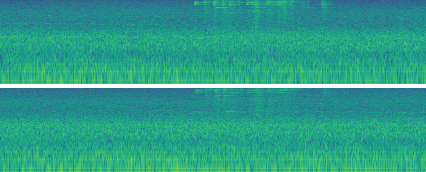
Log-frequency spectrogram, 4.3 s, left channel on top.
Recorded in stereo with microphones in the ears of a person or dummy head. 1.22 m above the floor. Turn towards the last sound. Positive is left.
turn(degrees=75)  # may be behind; listen again after turning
